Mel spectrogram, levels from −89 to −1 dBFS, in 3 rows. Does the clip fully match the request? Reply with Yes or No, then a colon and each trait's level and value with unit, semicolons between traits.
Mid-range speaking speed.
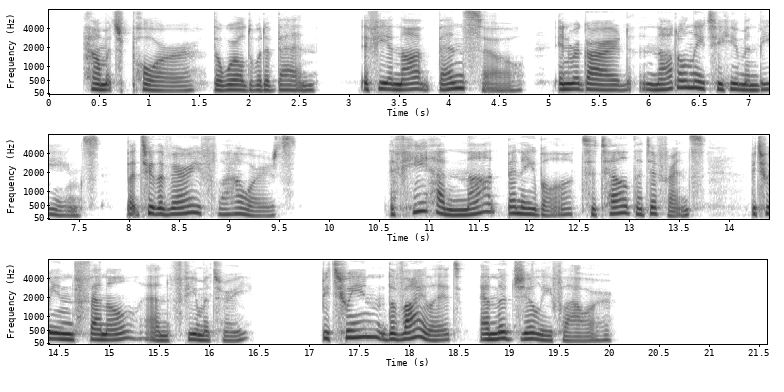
No: slow, 130 wpm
